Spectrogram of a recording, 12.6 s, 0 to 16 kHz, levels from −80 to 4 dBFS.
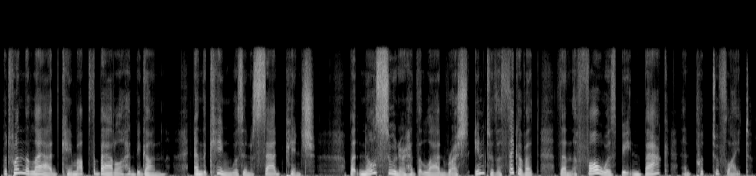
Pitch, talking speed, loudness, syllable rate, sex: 205 Hz, 190 wpm, -19 LUFS, 4.2 syllables/s, female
